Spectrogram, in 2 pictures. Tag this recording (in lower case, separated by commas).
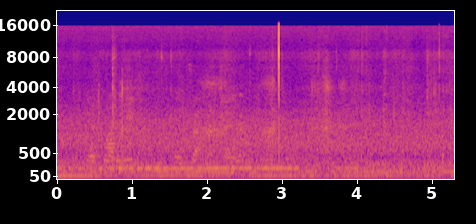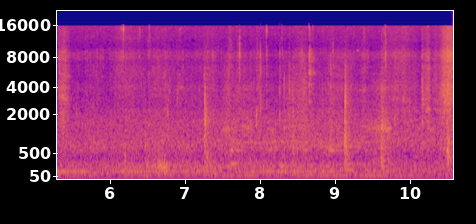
speech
